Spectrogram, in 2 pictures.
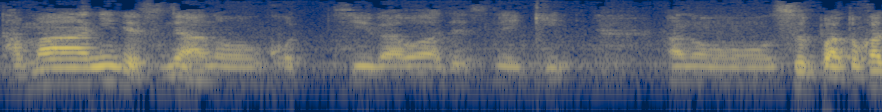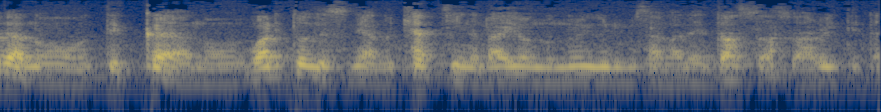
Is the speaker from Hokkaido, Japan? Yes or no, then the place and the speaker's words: no; Sendai, Miyagi, Japan; あんまり地元仙台のことを推してないかと思いまして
